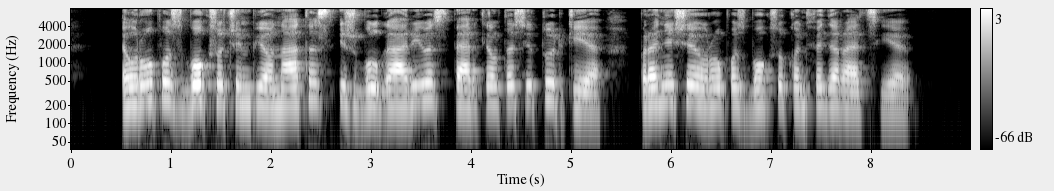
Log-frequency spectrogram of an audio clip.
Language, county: Lithuanian, Šiauliai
